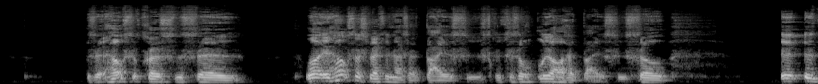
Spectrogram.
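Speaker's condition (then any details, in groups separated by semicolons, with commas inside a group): Möbius syndrome; lifelong rare disability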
